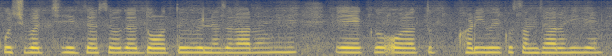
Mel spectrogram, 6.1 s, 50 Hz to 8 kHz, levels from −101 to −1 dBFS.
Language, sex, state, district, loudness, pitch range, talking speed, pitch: Hindi, female, Madhya Pradesh, Dhar, -15 LUFS, 240-250 Hz, 185 wpm, 245 Hz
